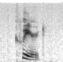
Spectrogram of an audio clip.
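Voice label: "cleared", US English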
